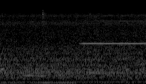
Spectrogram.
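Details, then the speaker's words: Electrolux microwave blowing its fuse: multimeter continuity test across high-voltage capacitor terminals gives steady high beep, meaning capacitor is shorted; it should not beep. "Não pode bipar quando eu colocar os dois terminar aqui. Se colocar e bipar tá em curto."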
